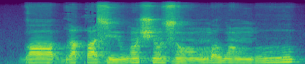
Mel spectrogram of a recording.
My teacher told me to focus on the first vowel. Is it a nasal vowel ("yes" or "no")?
no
